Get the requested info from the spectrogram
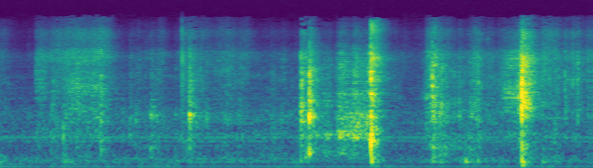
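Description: Cardboard packaging and paper inserts being handled: a light rustle, then a few sharp taps and clicks, the loudest about four seconds in.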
